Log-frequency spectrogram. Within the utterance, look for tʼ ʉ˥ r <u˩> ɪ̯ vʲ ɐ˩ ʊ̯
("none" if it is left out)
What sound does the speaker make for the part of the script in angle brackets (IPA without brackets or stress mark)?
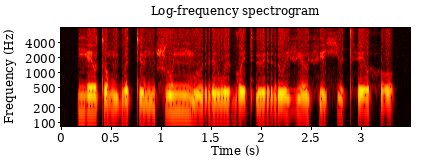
u˩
